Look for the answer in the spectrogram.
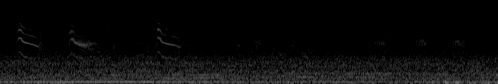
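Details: Canada goose (Branta canadensis) hatchling goslings relaxing on the shore with their family give high, thin downslurred peeps, three quickly then softer ones, over a steady low rumble of wind or background noise.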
